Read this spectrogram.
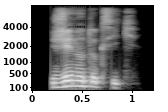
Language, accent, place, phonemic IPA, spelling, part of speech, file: French, France, Lyon, /ʒe.nɔ.tɔk.sik/, génotoxique, adjective, LL-Q150 (fra)-génotoxique.wav
- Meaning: genotoxic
